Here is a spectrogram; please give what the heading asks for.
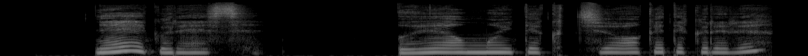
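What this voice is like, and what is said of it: Whispering close to the ear. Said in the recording (Japanese): “耳元で囁いてきます”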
